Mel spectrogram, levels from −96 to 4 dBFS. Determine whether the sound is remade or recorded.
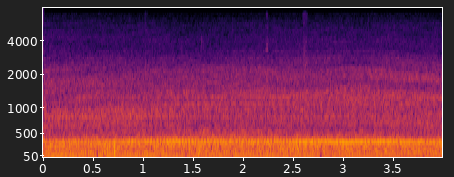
remade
